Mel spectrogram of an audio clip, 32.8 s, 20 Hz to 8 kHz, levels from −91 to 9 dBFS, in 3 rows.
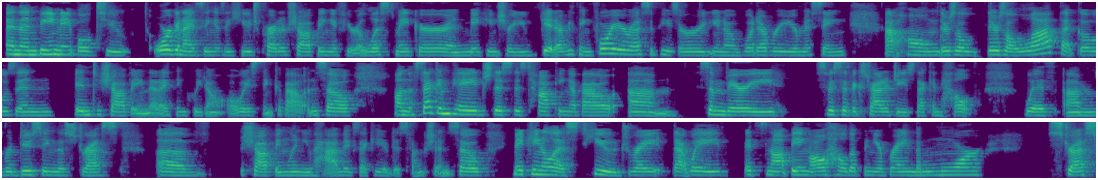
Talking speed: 185 wpm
